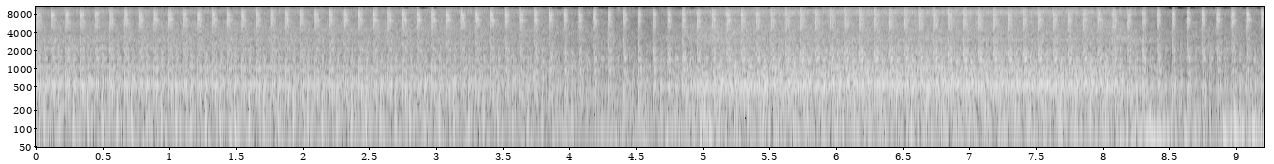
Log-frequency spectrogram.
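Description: Steady idle with a crisp, even tick about three times a second riding over the engine; could be valve tick or knock, cause unclear.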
